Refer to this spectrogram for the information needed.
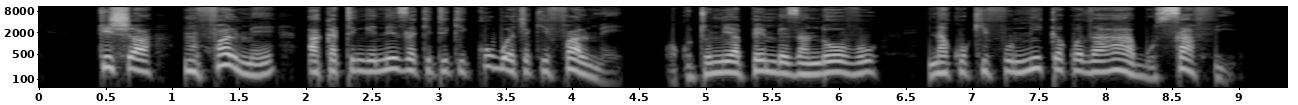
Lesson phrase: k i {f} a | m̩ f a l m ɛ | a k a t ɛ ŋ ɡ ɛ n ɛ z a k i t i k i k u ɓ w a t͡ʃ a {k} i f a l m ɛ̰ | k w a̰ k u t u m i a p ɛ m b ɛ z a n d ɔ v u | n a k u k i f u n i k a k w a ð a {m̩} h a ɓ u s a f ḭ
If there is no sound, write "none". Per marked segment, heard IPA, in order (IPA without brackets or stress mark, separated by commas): ʃ, k, none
